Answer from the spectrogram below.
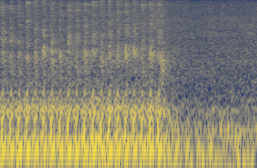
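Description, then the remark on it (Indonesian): A motorcycle engine idles while being warmed up, with a steady, throbbing low rumble that holds for about two seconds, easing slightly toward the end. No one speaks over it. “terus bro, kenapa kalau orang lagi manasin motor bro”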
